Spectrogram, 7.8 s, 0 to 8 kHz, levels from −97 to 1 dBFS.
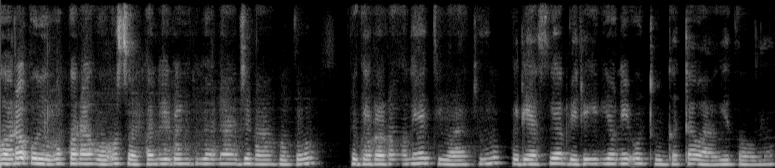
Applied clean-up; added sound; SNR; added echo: neural mask model DeepFilterNet 3.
